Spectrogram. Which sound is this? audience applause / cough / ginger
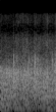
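audience applause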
